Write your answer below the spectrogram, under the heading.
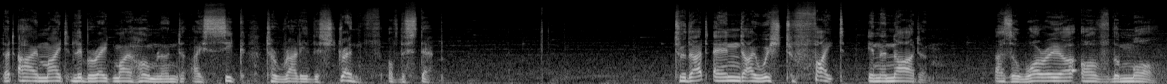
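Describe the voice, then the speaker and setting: A resolute young prince, voiced by a man. His voice sits slightly high, and his words are formal and measured. A game score plays clearly behind him. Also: faint music behind, close to an everyday voice. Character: noble young male prince, earnest and resolute. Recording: game soundtrack under the voice.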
